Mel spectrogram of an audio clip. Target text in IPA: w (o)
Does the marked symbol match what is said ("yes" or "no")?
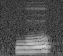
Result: yes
